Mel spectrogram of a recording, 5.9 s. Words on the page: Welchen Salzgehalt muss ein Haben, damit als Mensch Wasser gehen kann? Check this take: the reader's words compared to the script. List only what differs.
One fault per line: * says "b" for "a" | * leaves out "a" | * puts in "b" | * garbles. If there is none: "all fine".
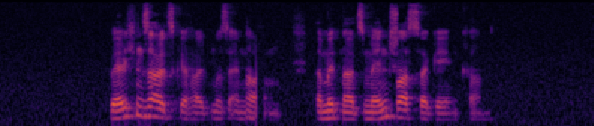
all fine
